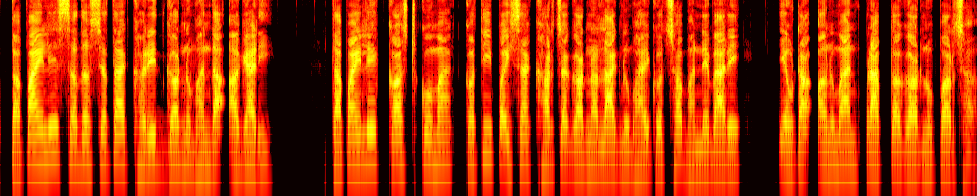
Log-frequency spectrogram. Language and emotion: Nepali, neutral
